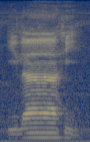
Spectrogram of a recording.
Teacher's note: ada Alif kecil nah ini fungsinya untuk memanjangkan sepakat fathah sebelumnya jadi ini dibaca panjang Mad Thobi'i 2 harokat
